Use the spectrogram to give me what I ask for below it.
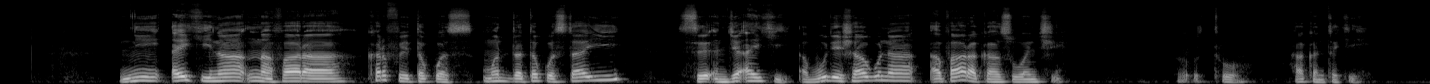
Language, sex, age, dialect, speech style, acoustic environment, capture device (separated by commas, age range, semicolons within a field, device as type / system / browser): Hausa, male, 25-34, Nigeria - Kano, happy, silence, mobile / Linux / Chrome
